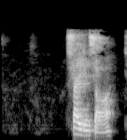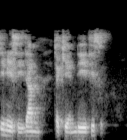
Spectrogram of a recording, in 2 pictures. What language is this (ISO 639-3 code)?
tha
